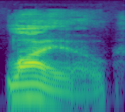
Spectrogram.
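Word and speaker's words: LiOH: of Loyola board Columbia Rogers pronounced it lyo referring to the lithium hydroxide canisters used to scrub carbon dioxide from the air we'll have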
